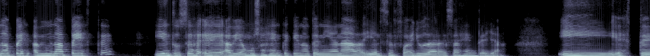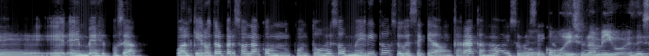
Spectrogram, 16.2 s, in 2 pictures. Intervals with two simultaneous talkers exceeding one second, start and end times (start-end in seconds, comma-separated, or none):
none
